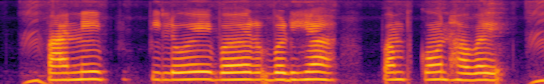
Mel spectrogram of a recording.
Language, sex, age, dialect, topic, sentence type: Chhattisgarhi, male, 18-24, Northern/Bhandar, agriculture, question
